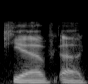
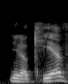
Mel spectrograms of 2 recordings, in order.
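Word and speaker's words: Kyiv: Kiev has the ability because, so there's an airbase in Kiev. I say Kiev, but it's, again, I explained earlier in a little diatribe that apparently it's pronounced Kiev.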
